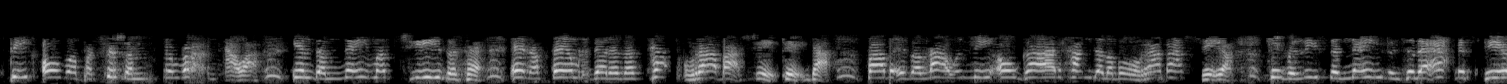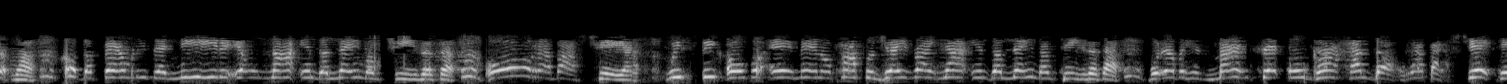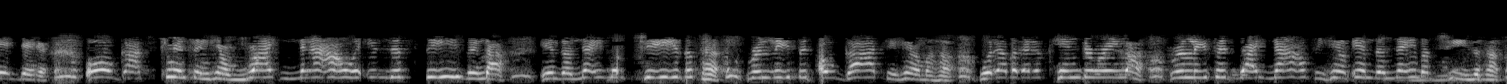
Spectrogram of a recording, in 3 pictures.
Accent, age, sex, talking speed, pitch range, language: American, 40-59, female, 125 wpm, 280-330 Hz, English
